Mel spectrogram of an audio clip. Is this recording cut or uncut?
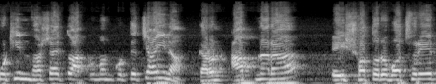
cut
